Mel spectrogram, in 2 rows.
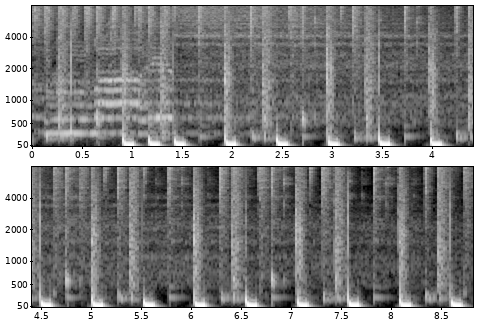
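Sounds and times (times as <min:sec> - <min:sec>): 
deep remix music: 0:00.5 - 0:08.8.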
